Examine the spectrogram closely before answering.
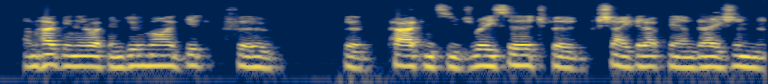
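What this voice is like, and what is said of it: Emotional, wavering voice. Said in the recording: “you'd be able to tell with my voice, I'm a little bit emotional.”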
